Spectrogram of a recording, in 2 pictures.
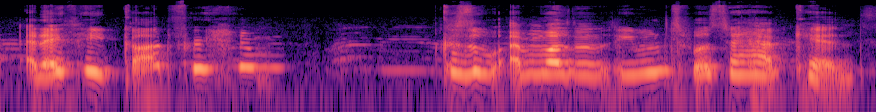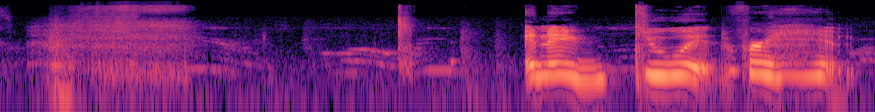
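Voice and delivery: high, breathy tearful voice, barely held together; real crying, voice cracking upward; near tears. Real, not acted. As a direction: speak through tears about your son. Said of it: "I'm trying not to cry".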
